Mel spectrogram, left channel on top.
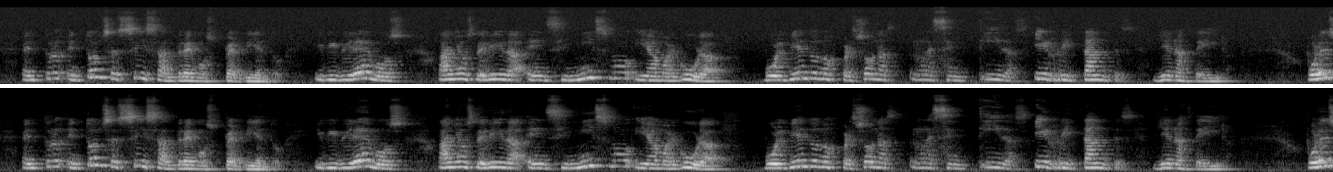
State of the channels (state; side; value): noise; left; hiss, 22 dB below the sound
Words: entonces sí saldremos perdiendo y viviremos años de vida en cinismo y amargura, volviéndonos personas resentidas, irritantes, llenas de ira. Por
